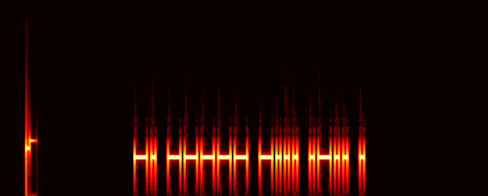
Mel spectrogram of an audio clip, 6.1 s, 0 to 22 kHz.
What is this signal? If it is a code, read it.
Morse code, heard as a keyed tone, about 22 wpm, 700 Hz. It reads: N0BLE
